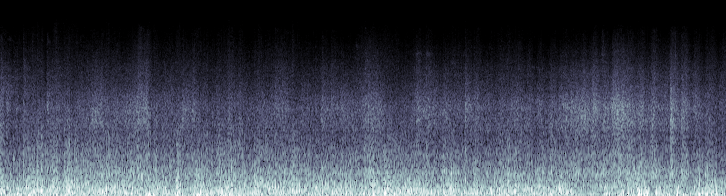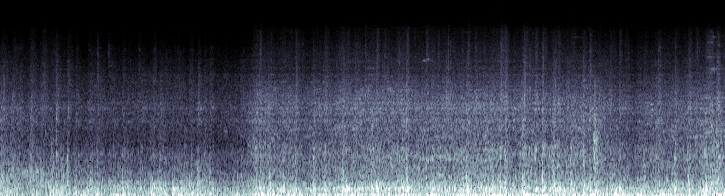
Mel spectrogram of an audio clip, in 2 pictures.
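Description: Running noise of an LHB passenger coach on the move, heard from its doorway: steel wheels clattering over the rails in a steady rumble. The sound turns brighter and a little louder about twenty seconds in.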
